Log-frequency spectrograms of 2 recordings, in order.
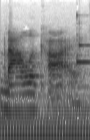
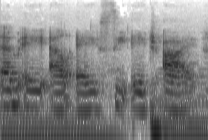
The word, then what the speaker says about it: Malachi: family now for a biblical option i have malachi cell m-a-l-a-c-h-i malachi this is hebrew originated meaning my messenger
